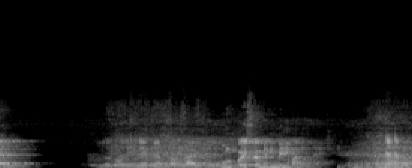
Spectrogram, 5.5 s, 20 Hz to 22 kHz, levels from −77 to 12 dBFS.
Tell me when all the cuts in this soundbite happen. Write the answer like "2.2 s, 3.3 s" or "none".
none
